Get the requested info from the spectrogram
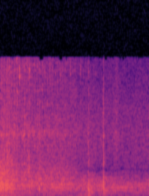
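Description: A car's engine running with a low, steady hum as the car stands in a parking space. There are a couple of faint clicks about one and a half seconds in.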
